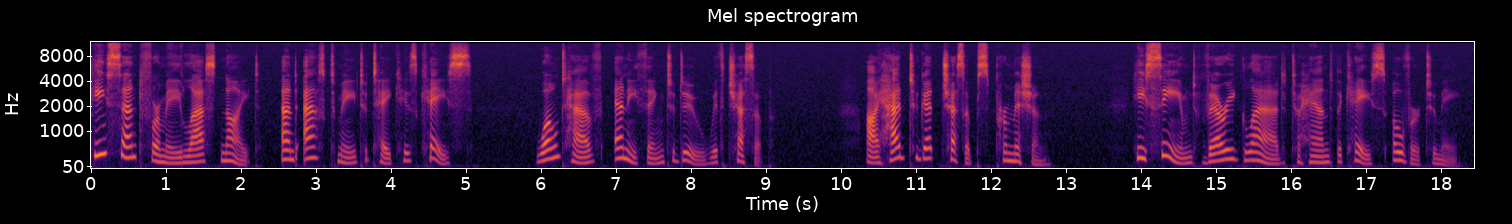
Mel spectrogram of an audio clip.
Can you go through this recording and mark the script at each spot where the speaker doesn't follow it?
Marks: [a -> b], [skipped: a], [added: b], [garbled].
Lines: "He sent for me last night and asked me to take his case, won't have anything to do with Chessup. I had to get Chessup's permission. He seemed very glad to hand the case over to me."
"He sent for me last night and asked me to take his case, won't have anything to do with Chessup. I had to get Chessup's permission. He seemed very glad to hand the case over to me."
